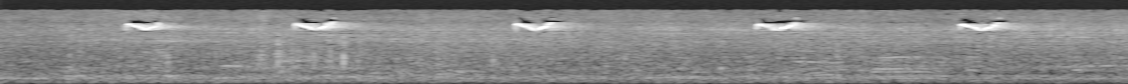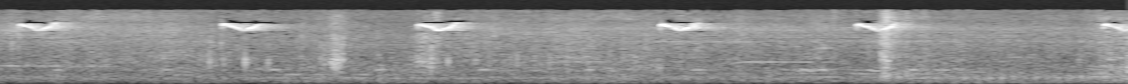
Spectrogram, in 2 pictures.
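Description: A bird repeats a short, high chirp about once a second, each note dipping and rising quickly in pitch, over faint outdoor background noise.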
